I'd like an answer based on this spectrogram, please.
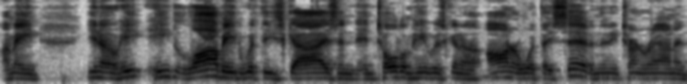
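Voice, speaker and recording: This is an ordinary speaking voice, a man's, at a fairly high pitch with ordinary pitch variation. The recording is very clean, with a silent background. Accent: American. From Texas. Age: 60s. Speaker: investment advisor and podcast host. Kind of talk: interview conversation.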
